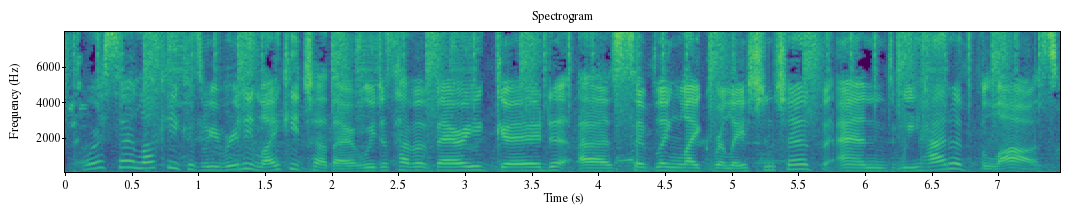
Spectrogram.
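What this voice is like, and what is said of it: Accent shifting between many regions. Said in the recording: “She's really giving us around the world in 30 syllables with that accent, isn't she? Pick a lane, Anya.”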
